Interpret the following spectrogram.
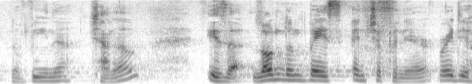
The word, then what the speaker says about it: Novena-Chanel: private sectors, and Novena-Chanel, and make sure you pronounce her name, Novena-Chanel, is a London-based entrepreneur, radio host, and presenter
